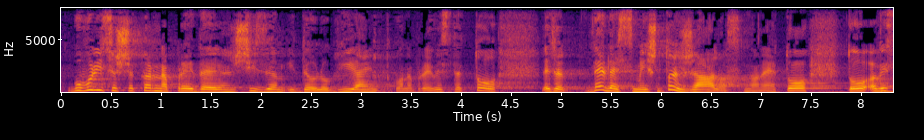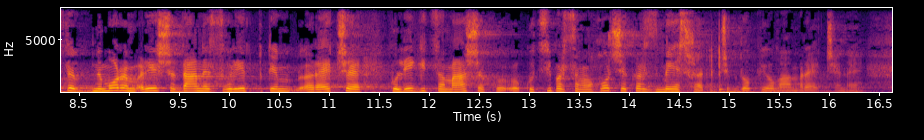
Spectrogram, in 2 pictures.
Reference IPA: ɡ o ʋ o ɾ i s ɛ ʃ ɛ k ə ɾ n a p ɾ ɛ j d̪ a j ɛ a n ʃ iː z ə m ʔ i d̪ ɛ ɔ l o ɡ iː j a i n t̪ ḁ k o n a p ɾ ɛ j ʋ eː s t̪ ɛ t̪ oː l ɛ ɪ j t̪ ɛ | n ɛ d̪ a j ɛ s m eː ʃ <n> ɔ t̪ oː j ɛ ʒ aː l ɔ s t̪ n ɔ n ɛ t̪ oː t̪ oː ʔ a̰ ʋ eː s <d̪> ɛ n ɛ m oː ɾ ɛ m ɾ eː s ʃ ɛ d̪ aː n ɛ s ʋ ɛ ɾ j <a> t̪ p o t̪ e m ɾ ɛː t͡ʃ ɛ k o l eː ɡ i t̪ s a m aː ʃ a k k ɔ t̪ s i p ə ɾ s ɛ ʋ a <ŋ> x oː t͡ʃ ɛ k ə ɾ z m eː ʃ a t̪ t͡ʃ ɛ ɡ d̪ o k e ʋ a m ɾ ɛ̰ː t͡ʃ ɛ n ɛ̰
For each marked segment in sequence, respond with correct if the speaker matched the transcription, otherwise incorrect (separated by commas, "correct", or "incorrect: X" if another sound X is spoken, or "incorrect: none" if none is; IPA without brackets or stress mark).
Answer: correct, incorrect: t̪, incorrect: e, incorrect: m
